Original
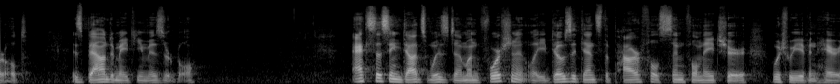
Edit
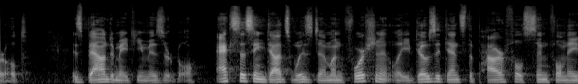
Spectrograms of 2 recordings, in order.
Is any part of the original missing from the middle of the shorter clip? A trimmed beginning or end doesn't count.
yes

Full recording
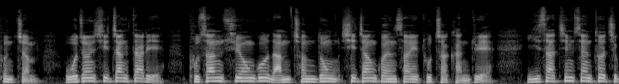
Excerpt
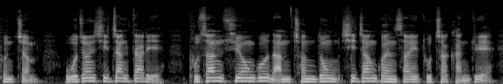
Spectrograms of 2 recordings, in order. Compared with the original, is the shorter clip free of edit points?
yes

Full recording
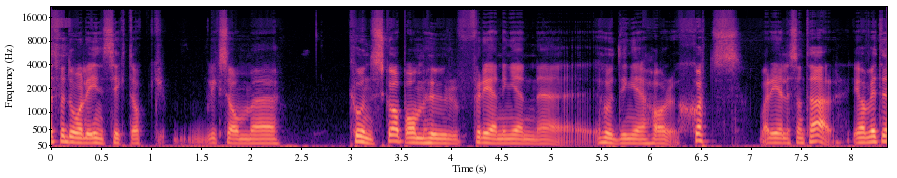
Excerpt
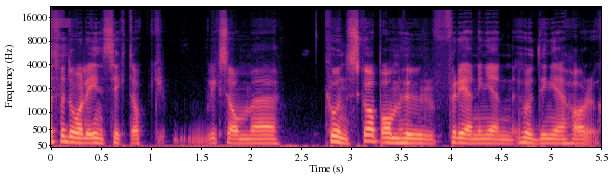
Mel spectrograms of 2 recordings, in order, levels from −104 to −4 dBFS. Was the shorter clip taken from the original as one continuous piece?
no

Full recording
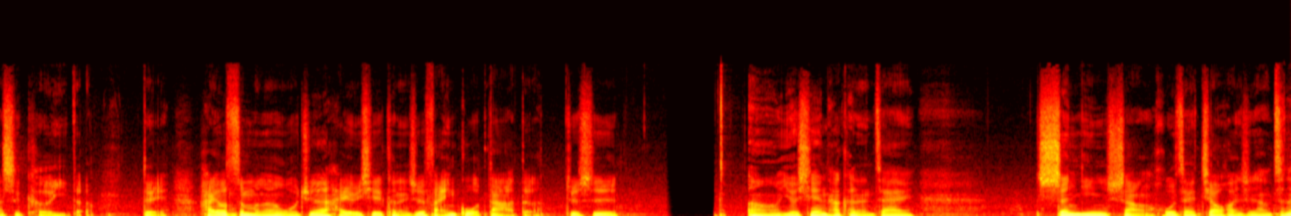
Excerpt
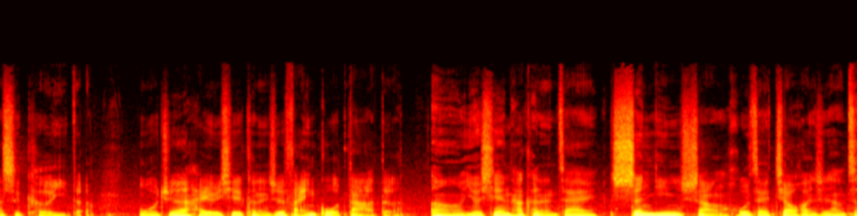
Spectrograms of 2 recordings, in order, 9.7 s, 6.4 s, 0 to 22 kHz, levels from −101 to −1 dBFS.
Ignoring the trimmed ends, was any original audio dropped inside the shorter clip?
yes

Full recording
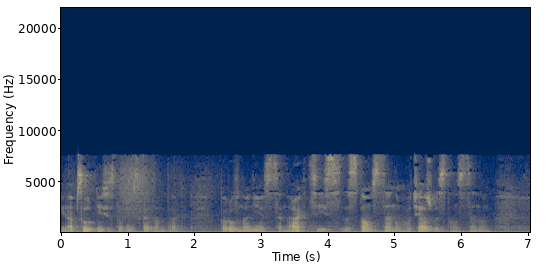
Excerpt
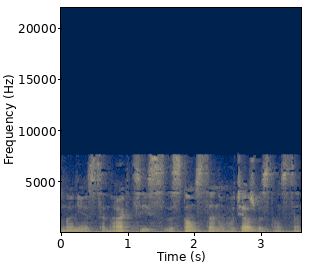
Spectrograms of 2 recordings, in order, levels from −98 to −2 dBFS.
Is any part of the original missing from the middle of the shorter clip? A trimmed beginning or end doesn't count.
no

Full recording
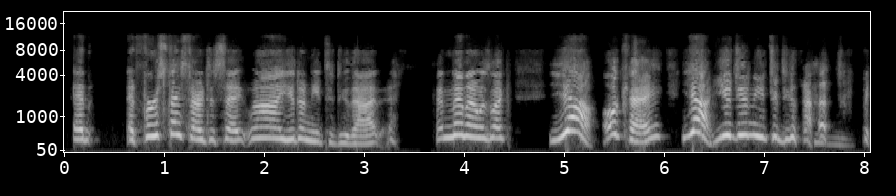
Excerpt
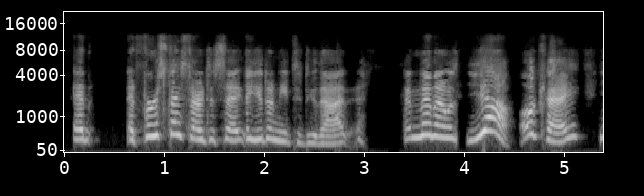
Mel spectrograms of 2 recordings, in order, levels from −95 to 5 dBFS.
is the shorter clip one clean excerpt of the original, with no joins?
no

